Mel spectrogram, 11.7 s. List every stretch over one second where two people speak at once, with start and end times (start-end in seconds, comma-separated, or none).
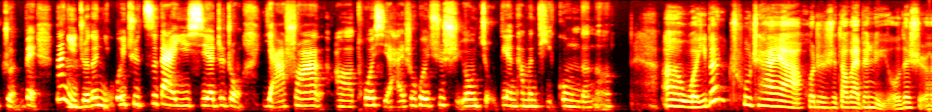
none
